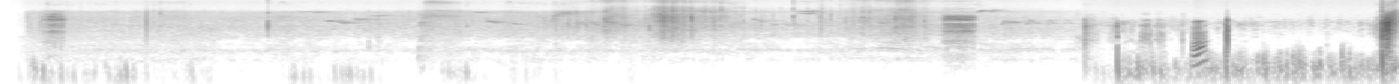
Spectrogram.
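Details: Honey bees during honey collection give a steady low, droning hum through the first eleven seconds, broken by clicks and handling knocks, before loud rustling and clattering noise takes over at the end.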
